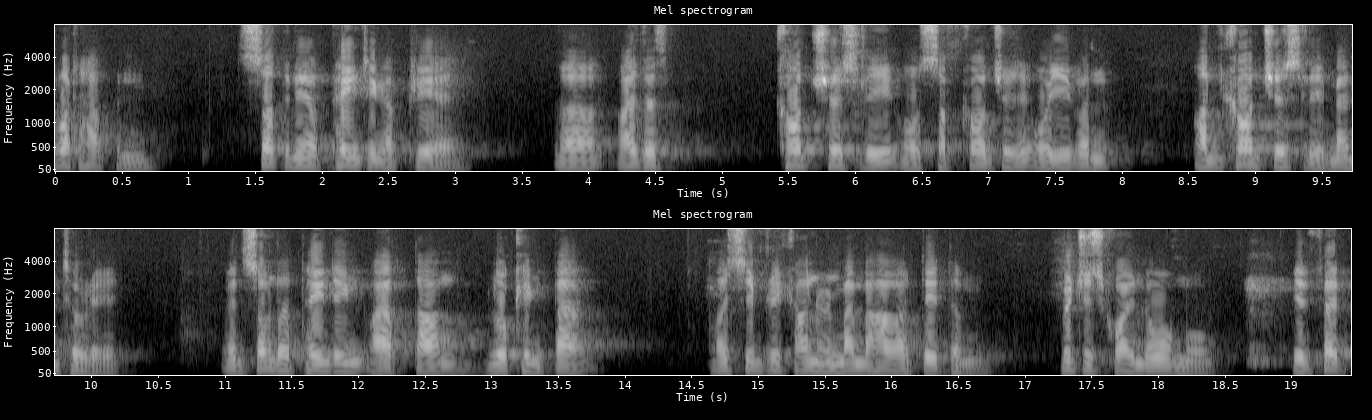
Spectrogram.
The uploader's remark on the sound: This conversation was recorded live in May 2018 at National Gallery Singapore , as part of the exhibition (Re)Collect: The Making of our Art Collection .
